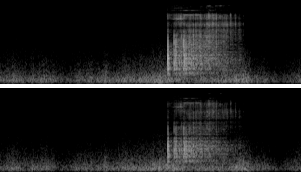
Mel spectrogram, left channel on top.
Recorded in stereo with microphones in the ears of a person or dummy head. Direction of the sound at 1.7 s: 20° left (ahead or behind).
